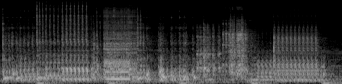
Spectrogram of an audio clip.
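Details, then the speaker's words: Pfaff computerized sewing machine just switched on via side power dial with foot pedal plugged in: bursts of buzzing, whirring motor chatter as it warms up and homes itself. Pfaffs are noisy at power-on; normal startup noise. "Okay, it takes a minute for the machine to warm up. And when you hear that sound, don't be nervous. Pfaffs tend to make a lot of noise when they get turned on."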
